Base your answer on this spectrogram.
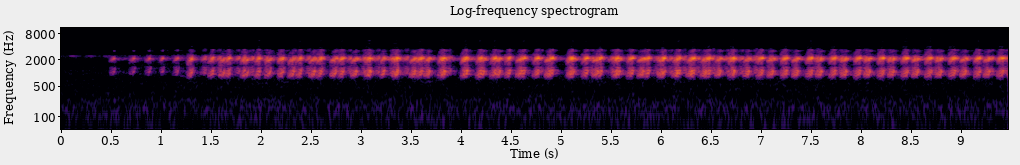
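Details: Singing tree frogs at a forest pond at night in mid-April, North-East Italy; after a brief quiet start, a dense chorus of rapid, raspy pulsed croaks builds and carries on steadily, with no other sounds.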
